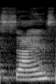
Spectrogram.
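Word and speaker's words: science: कर रहे हैं, यहाँ पे सी को हम प्रोनाउंस नहीं कर रहे हैं। एसेंट का मतलब होता है चढ़ाई। अगला वर्ड है साइंस यानी कि विज्ञान।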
